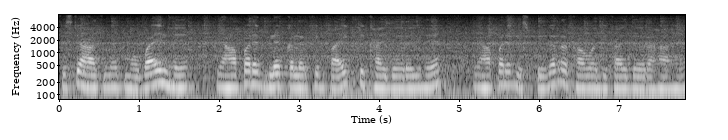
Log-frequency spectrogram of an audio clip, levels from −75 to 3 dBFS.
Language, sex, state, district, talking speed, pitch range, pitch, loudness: Hindi, male, Chhattisgarh, Balrampur, 215 wpm, 140-155 Hz, 145 Hz, -16 LUFS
